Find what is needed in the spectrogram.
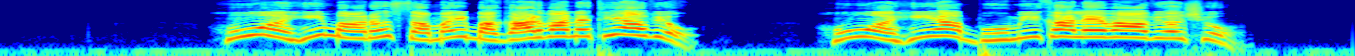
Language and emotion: Gujarati, angry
